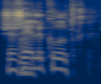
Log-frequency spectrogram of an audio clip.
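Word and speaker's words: Jaeger-LeCoultre: Så finns det en sådan eh, How to pronounce Gégé le Coultre like a French native speaker och då låter det så här.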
